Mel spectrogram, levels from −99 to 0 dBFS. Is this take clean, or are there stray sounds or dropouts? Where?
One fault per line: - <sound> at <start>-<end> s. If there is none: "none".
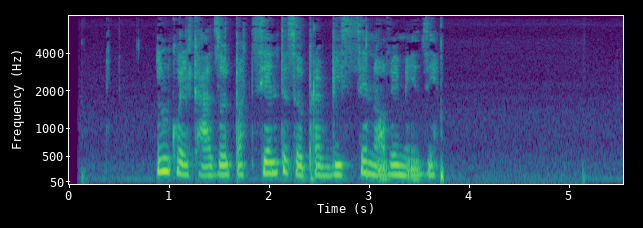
none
